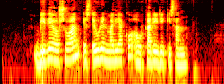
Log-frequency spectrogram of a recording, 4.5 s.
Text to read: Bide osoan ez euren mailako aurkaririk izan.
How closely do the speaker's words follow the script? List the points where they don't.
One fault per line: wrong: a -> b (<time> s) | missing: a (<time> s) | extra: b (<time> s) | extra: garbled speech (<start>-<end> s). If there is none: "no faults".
no faults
